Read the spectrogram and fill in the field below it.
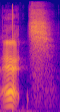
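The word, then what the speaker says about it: עץ: Okay, and it's pronounced etz. Okay, so a tree is etz.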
